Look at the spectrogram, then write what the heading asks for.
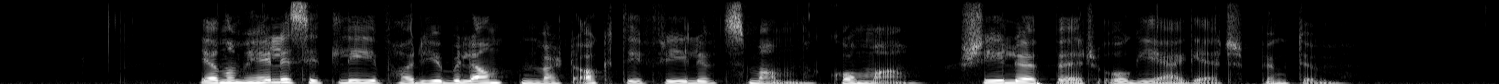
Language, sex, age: Norwegian, female, 28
